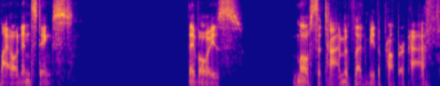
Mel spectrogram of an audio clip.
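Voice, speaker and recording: A raspy, put-on character voice moves at a fairly slow pace. Intonation stays fairly even, with long, frequent pauses. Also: man, very deep, low pitch for a man. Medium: actual play. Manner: defensive.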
